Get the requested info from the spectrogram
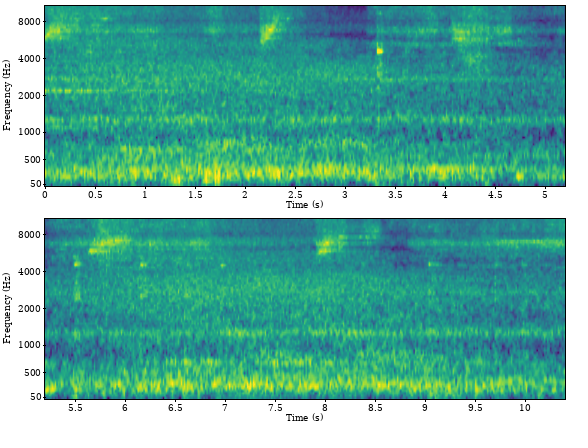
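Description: Vande Bharat Express electric multiple-unit train rolling slowly along a station platform: a steady rumble of wheels and running gear with faint steady humming tones.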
